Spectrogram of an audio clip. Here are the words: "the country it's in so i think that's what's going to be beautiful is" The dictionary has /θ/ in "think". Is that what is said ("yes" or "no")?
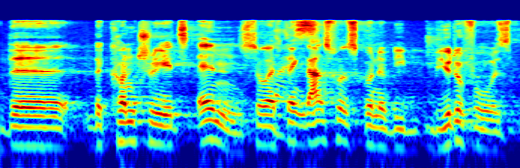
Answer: yes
